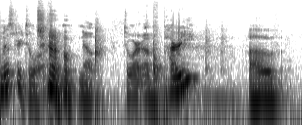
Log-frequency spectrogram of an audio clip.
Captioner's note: laughs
